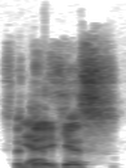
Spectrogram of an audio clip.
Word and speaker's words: Sudeikis: Sudeikis, how you pronounce?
